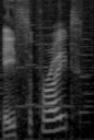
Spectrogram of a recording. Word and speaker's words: Aseprite: Sometimes I'll use, I think it's pronounced Aseprite, or Pixel Edit.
